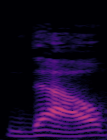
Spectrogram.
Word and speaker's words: Tao: Okay, pronounced with a D, Tao, but spelt with a T.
